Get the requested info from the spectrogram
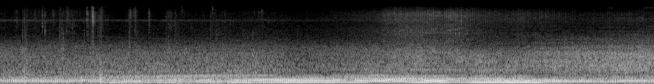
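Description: A long train of passenger coaches rolls past. A low hum steps up and down in pitch a few times and is loudest midway, and there is a single sharp click about a second in.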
